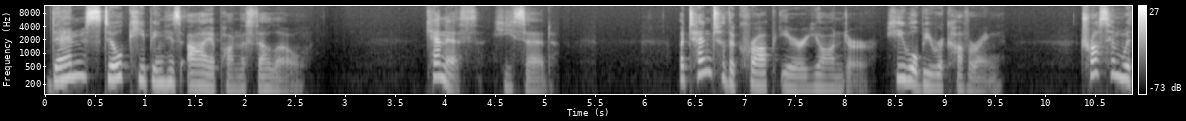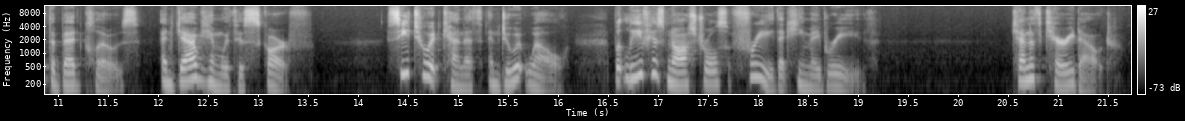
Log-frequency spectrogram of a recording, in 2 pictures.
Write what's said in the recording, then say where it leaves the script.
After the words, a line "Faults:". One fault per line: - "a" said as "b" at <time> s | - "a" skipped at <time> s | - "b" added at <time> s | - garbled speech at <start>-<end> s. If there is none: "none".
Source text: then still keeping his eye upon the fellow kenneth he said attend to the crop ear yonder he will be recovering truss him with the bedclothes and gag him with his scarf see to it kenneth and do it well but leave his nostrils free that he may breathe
then still keeping his eye upon the fellow kenneth he said attend to the crop ear yonder he will be recovering truss him with the bedclothes and gag him with his scarf see to it kenneth and do it well but leave his nostrils free that he may breathe kenneth carried out
Faults:
- "kenneth carried out" added at 20.5 s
